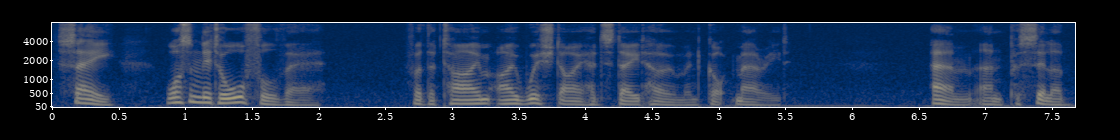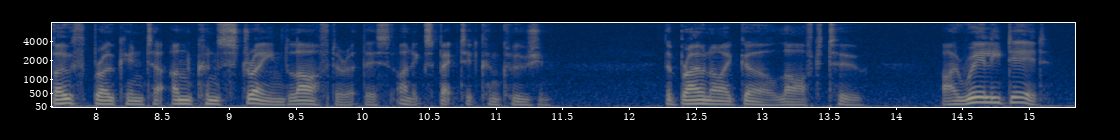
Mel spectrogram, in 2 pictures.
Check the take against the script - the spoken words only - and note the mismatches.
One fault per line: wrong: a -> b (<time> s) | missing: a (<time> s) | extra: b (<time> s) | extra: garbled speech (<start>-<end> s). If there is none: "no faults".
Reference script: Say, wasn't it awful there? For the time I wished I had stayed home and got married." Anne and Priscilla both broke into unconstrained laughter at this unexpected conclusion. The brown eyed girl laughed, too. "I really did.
no faults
